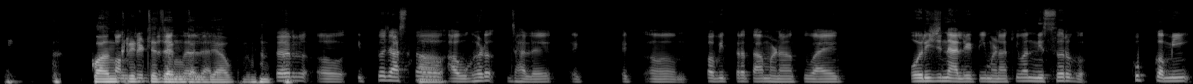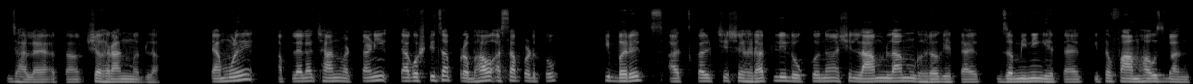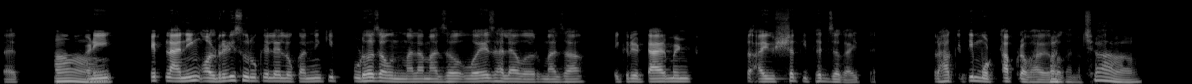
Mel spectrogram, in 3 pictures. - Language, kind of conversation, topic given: Marathi, podcast, डिजिटल जगामुळे तुमची स्वतःची ओळख आणि आत्मप्रतिमा कशी बदलली आहे?
- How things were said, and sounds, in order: other noise; laughing while speaking: "जे आपण म्हणतो"; chuckle; in English: "ओरिजिनॅलिटी"; in English: "प्लॅनिंग"; anticipating: "अच्छा!"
